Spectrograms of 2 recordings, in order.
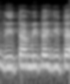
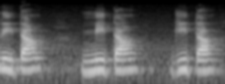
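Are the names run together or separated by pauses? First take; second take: run together; pauses. First: The names are run together without pauses. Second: There is a short pause after each name. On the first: The speaker calls it wrong. "ऐसे नहीं बोलते ना" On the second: The speaker calls it right. "इस तरह से आप थोड़ा हल्का सा पॉज लेते हो"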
